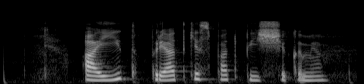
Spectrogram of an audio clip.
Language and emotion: Russian, neutral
